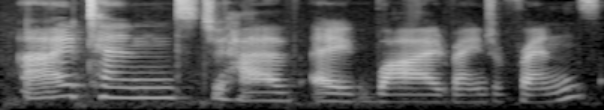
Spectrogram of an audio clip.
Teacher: All her sentences are joined together. She doesn't have any particularly noticeable breaks between the sentences. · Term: fluency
